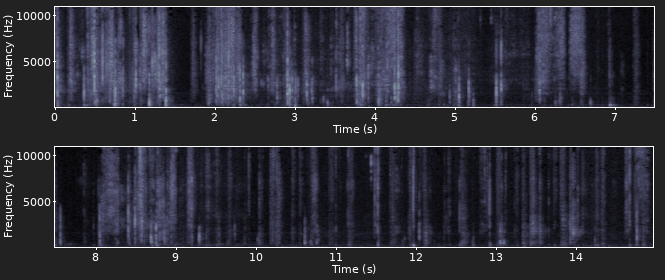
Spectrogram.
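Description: A full, hand-sized, pink soft-plastic resealable pack of face wipes is held in both hands and squeezed and crinkled with long manicured nails and fingertips. Dense, crisp crinkling and crackling comes in bursts of sharp, quick-decaying snaps, with little low end and a faint steady hum underneath.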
